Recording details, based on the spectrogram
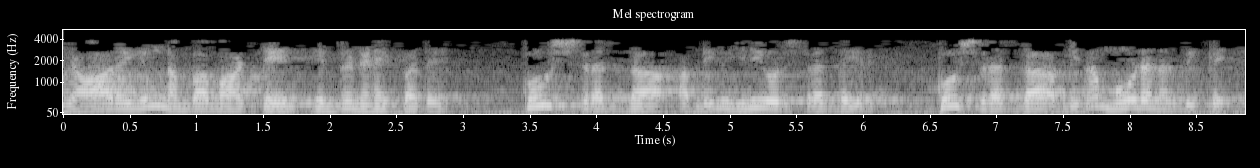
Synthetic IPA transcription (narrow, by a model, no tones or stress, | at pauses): jaːɾɐjɯmnɐmbɐmaːʈːeːnɛndrɯnɪnɐɪpːɐðɯ | kuːsɾɐd̪ːaːɐpːɐɽɪnːɯɪnɪjoːɾɯsɾɐd̪ːɐɪɾɯkː | kuːsɾɐd̪ːaːɐpːɐɽɪnːaːmuːɽɐnɐmbɪkːɐɪ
